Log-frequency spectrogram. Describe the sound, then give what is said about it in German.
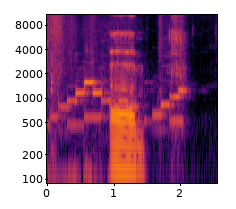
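A phone ringtone plays: a quick electronic melody of stepping tones, a louder buzzy chord in the middle, then the melody repeats briefly before stopping. Clear, no talking. “Das Telefon klingelt.”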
